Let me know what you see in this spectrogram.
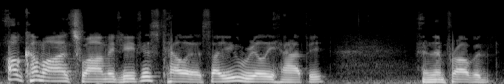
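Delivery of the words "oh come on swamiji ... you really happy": high opening, coaxing all through; exasperated, higher-pitched retold plea; insistent pleading. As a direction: imitate a boy begging for a straight answer. Boy presses again in retold story.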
